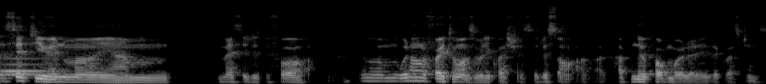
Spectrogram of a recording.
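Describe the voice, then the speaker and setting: A man with an English accent, medium pitch, a very fast pace, lively intonation and big swings in loudness. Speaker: football club co-owner. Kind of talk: podcast interview. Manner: halting.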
